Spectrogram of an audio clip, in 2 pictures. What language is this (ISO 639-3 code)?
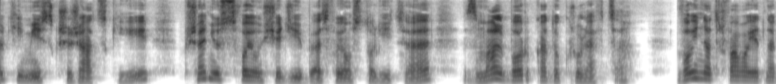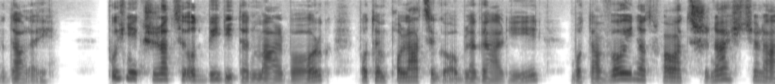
pol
